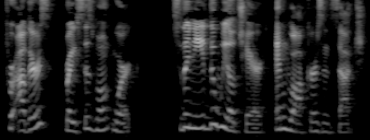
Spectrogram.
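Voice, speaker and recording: A woman's voice: medium pitch, animated, unhurried. A woman teacher voicing a stern, tall woman who scolds a girl, read aloud from a storybook.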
